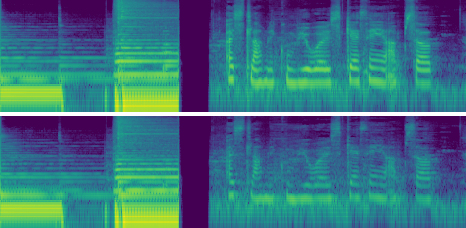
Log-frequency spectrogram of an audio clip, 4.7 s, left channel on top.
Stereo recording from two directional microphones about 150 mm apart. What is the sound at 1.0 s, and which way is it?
Music, centre (ahead or behind).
